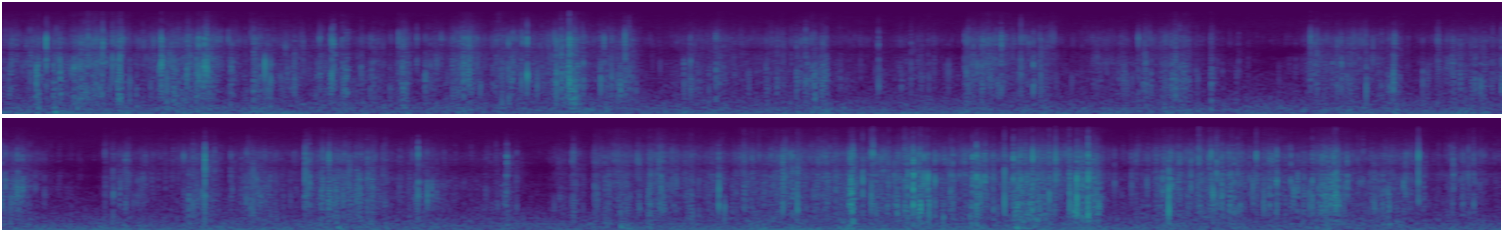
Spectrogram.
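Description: Long nails and fingertips crinkle, rub and scratch an empty, shiny white-silver plastic padded bubble pouch while it is held and pressed flat. The result is a steady, irregular stream of bright, crackly crinkling and scratchy rasps with short, dry taps, growing slightly louder toward the end.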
